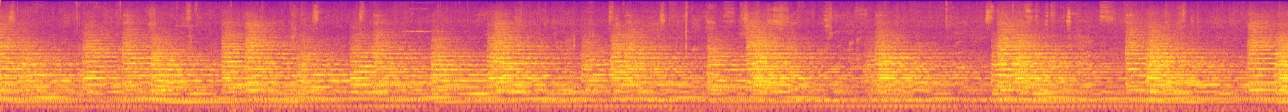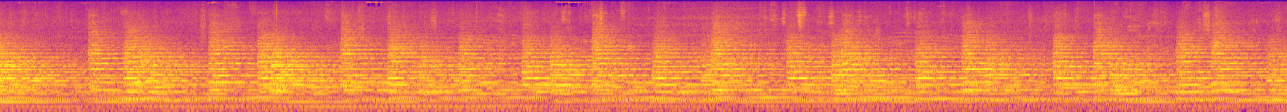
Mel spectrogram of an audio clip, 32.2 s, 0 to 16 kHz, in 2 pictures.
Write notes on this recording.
Zoom H4N Recorder. It is the parish church of the oldest parish in North America, and the first church in North America to be elevated to the rank of minor basilica by Pope Pius IX in 1874. It is designated a World Heritage church.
